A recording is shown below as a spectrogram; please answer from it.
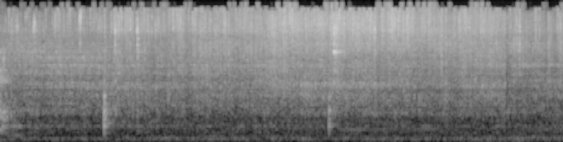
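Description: Wheat flour and spinach dosa batter sizzles on an oiled griddle over medium heat: a steady, fairly soft hiss with a couple of faint clicks, and no talking.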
